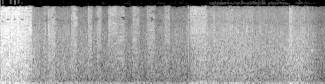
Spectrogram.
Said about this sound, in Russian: Это я вообще первый раз увидел. Сейчас уже взлетает ракетоноситель. И просто в воздухе видно.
